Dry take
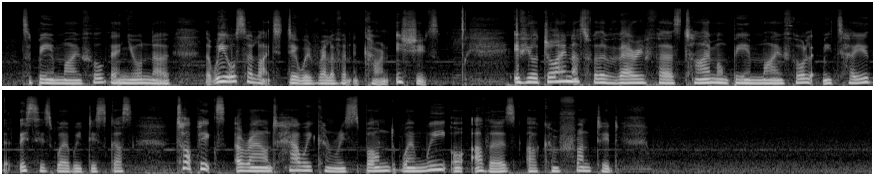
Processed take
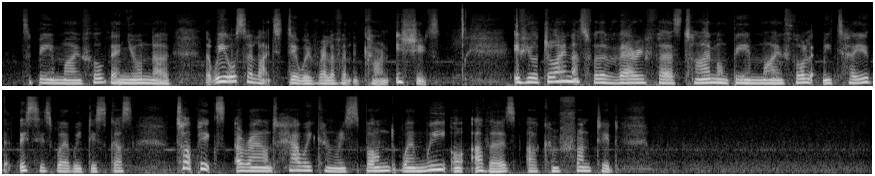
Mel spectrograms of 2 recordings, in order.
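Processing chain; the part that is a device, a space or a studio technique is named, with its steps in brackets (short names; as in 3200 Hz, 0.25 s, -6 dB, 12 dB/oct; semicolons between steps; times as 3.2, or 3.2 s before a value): 12.86–13.7 dynamic EQ 120 Hz, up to +4 dB, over -34 dBFS, Q 2.5; video call (HPF 120 Hz 6 dB/oct; AGC gain up to 7 dB; gain -1 dB; Opus 16 kbps 48000 Hz)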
